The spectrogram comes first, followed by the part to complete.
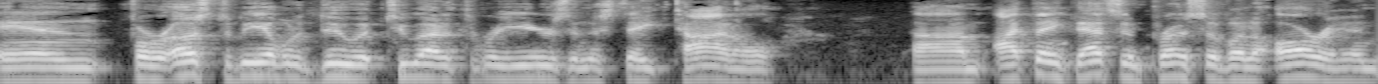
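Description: With an American accent, a man in an ordinary speaking voice talks at a moderate pace and a fairly high pitch, his intonation fairly even. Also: very clean recording, silent background. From Ohio, US Midwest. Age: 50s. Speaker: high school football coach. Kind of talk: interview.

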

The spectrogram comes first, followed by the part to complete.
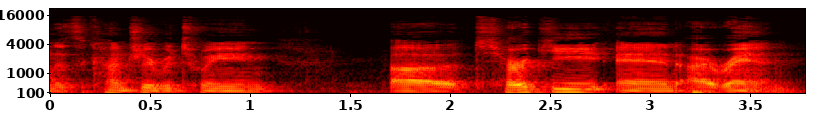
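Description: Speaking in a plain, everyday voice, a man keeps a fairly low pitch, fairly even intonation and a moderate pace. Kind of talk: casual chat.

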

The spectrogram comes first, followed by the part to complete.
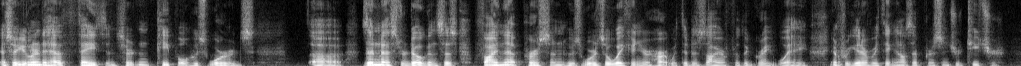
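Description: A man with a very deep, low pitch and vocal fry talks at a moderate pace with lively intonation. The recording is very clean with a silent background. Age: 80s. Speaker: contemplative teacher. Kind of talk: reflective interview conversation. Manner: thoughtful, halting, self-repeating.

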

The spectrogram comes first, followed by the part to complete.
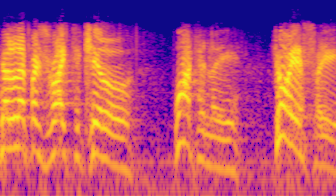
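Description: Putting on a character voice, a man speaks at a high pitch with lively intonation, vocal fry and a slightly husky edge. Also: fairly slow pace.

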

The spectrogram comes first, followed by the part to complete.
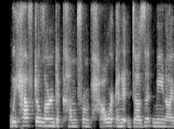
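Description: A somewhat breathy woman speaks with an American accent. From Pennsylvania, US. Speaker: spiritual teacher and coach. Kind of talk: casual interview. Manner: animated.

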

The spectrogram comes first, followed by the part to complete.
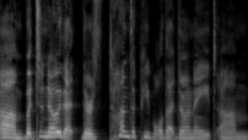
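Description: In a Southern US accent, a woman speaks at a medium pitch with ordinary pitch variation, recorded very cleanly against a silent background with a dry, close sound and no echo. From Georgia, US South. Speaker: mountain bike instructor. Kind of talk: casual chat.

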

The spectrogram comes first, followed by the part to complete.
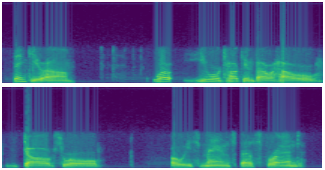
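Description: A very slow pace with long, frequent pauses, very even loudness and ordinary pitch variation. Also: man, medium pitch for a man. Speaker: caller. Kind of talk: call-in chat. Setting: phone call.

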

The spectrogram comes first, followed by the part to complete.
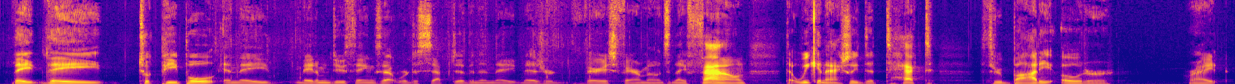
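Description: In a Southern US accent, a man with a very deep, low pitch speaks with ordinary pitch variation on a very clean recording with a silent background. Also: moderate pace. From North Carolina. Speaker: podcast co-host. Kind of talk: casual chat.

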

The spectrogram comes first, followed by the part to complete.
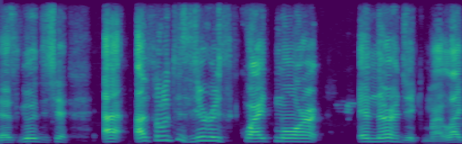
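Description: At a moderate pace, a man with a Portuguese accent speaks in a high pitch with lively intonation. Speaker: death metal band member. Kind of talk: casual interview.

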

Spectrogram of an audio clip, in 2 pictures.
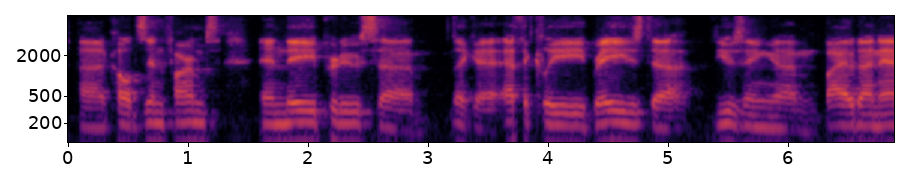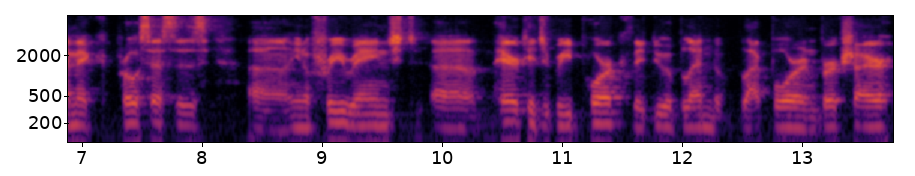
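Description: Speaking at a fairly slow pace in a Canadian accent, the man has a very deep, low voice and a monotone, flat intonation. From Canada. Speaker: pizza restaurant owner. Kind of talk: interview. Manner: halting, many fillers.

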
